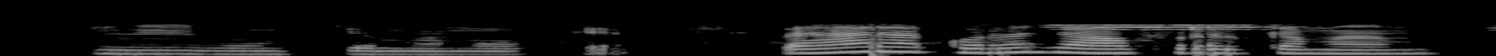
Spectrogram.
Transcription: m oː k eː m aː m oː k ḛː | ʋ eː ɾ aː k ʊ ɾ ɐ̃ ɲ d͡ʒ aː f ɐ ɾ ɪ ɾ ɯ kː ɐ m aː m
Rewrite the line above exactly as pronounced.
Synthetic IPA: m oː k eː m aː m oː k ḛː | ʋ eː ɾ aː k ʊ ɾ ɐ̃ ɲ d͡ʒ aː f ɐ ɾ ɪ ɾ ɯ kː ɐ m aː m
